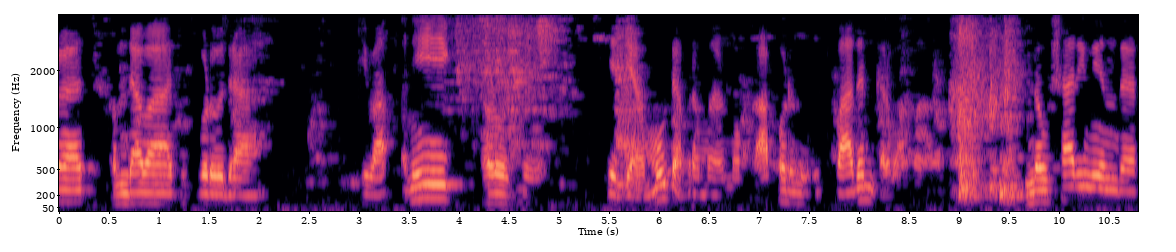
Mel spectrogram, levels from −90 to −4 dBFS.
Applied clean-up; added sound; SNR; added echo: classical method Wiener filter.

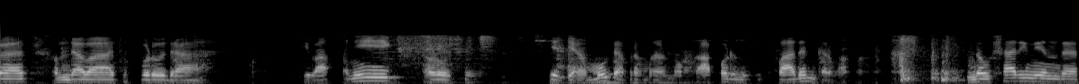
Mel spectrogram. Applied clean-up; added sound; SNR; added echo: neural mask model RNNoise.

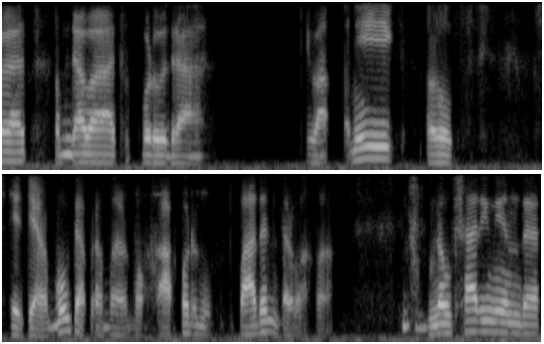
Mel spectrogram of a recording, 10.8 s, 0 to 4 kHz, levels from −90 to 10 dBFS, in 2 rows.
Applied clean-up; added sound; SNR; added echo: neural diffusion model UNIVERSE++.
